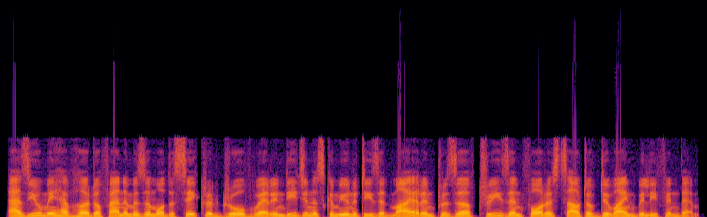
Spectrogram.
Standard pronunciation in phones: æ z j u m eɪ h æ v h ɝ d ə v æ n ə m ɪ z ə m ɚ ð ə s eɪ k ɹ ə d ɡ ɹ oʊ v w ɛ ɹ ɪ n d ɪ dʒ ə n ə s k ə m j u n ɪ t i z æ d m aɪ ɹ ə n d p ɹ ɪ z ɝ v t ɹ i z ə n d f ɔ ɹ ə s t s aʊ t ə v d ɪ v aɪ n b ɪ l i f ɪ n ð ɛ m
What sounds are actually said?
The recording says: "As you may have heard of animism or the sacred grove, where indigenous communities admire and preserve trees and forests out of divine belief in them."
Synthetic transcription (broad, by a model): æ z j u m eɪ h æ v h ɝ d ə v æ n ə m ɪ z ə m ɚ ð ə s eɪ k ɹ ə d ɡ ɹ oʊ v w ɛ ɹ ɪ n d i dʒ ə n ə s k ə m j u n ɪ t i z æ d m aɪ ɹ ə n d p ɹ ɪ z ɝ v t ɹ i z ə n d f ɔ ɹ ə s t s aʊ t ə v d ɪ v aɪ n b ɪ l i f ɪ n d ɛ m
